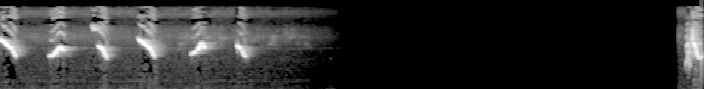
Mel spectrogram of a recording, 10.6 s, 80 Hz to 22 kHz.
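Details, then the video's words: Red-cowled cardinal singing: six clear whistled, slurred notes, falling and rising, about one every 0.7 seconds, then a pause of several seconds and one further note at the end. "CANTO DO GALO-de-CAMPINA, cardeal-do-sul, cardeal-de-topete-vermelho"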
